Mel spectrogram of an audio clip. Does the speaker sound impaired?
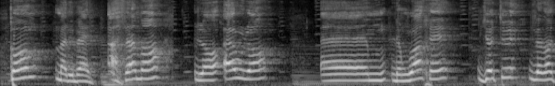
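Yes: Down syndrome; congenital, age 53, ageing adult; in Activa active ageing program at Asalsido Down Almería, language workshop with Maribel.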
